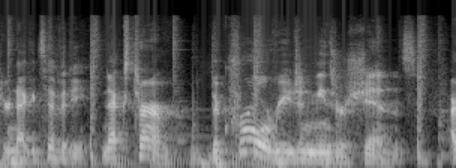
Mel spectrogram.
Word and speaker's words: crural: has enormous shins, and he probably lives in a rural area, which rhymes with crural.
